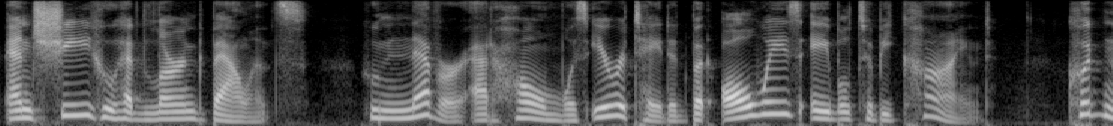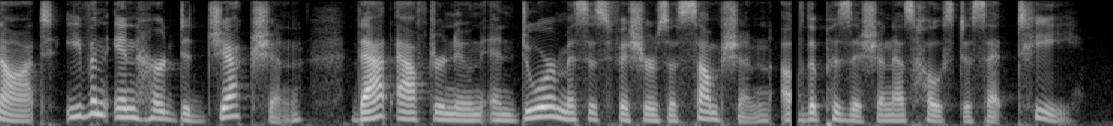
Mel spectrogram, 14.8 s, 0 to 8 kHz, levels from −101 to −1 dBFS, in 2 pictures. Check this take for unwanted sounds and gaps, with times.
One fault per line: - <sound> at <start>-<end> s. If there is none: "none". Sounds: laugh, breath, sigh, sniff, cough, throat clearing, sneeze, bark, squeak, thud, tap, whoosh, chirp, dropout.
- dropout at 12.7-12.7 s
